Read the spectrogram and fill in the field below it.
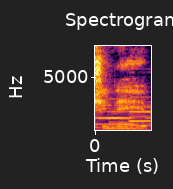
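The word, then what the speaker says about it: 死ね: Actually, it's pronounced shine, but anyway.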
